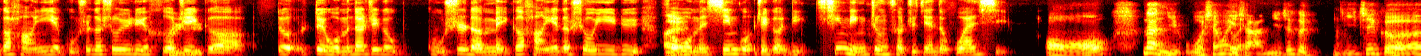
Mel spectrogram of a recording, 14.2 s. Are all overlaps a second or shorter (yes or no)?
yes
